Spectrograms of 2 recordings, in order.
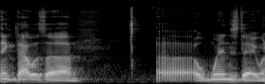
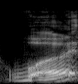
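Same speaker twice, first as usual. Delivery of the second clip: surprised; 10 semitones higher, 3 dB louder than usual. Retold or imitated. Sudden email from USF.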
